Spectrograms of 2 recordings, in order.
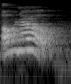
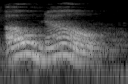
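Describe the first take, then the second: First: The words are short, clipped and choppy. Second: The words are smooth, linked and lengthened. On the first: The speaker calls it wrong. "We don't say" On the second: The speaker calls it right. "we constantly have the tendency to smooth things out and lengthen them"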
